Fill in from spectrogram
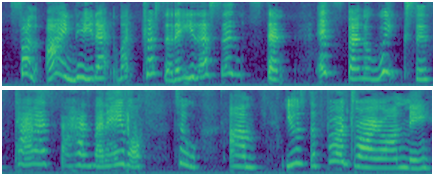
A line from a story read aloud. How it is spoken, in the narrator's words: an elderly cat screeched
